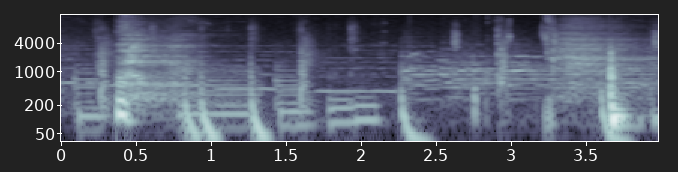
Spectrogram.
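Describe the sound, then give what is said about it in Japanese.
Someone takes a few quiet sips of tea, with soft breaths between them, then sets the cup down with a light tap. Fairly quiet, with no talking. “ちょっとお茶飲みます。”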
